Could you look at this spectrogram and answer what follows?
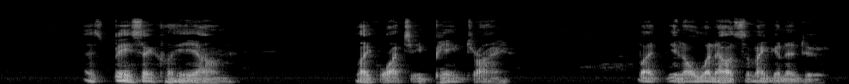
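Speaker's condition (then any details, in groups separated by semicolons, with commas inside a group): Multiple sclerosis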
